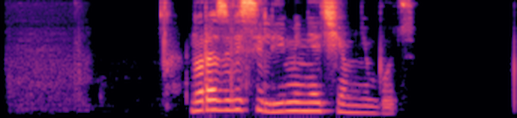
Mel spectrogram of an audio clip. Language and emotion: Russian, positive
